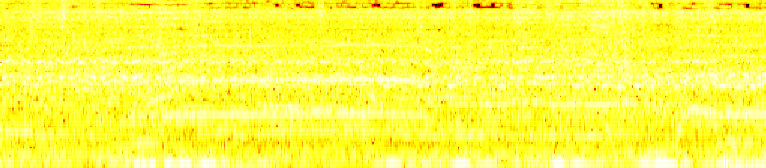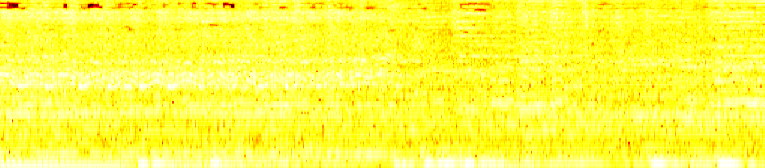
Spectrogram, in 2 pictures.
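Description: A live mariachi band plays an instrumental passage: violins hold long notes with vibrato over a pulsing bass line.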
